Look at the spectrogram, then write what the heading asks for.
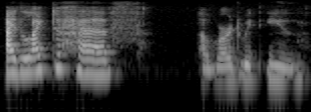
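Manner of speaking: pause, then deliberate weight on "word"; stress on "word". A narrator's reading. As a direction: set "word" apart after a pause, pointedly. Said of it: "she emphasized the word".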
